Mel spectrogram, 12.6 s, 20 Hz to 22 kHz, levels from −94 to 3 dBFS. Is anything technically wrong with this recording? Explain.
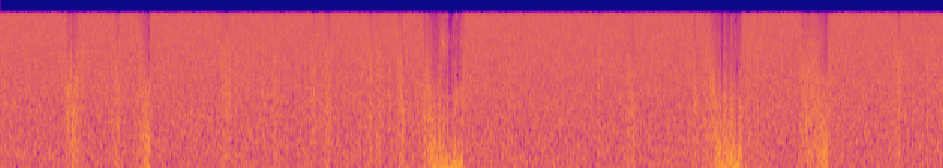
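Yes, the whole clip has samples built from the wrong bytes, start to finish. The reader is assembling each sample incorrectly: off by a byte, swapped byte order, or a misread alignment. That promotes the jittery low-order bits into the big part of every value. What you get is loud, harsh broadband noise, close to white on the loud passages.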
